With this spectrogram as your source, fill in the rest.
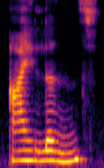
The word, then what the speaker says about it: Islands: I Bear real Islands the first s is silent Islands but pronounce the last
